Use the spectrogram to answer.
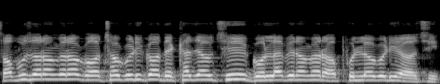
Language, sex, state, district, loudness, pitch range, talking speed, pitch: Odia, male, Odisha, Nuapada, -12 LUFS, 190-225 Hz, 110 wpm, 205 Hz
